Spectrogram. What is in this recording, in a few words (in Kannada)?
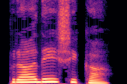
"ಪ್ರಾದೋಷಿಕ", Kannada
